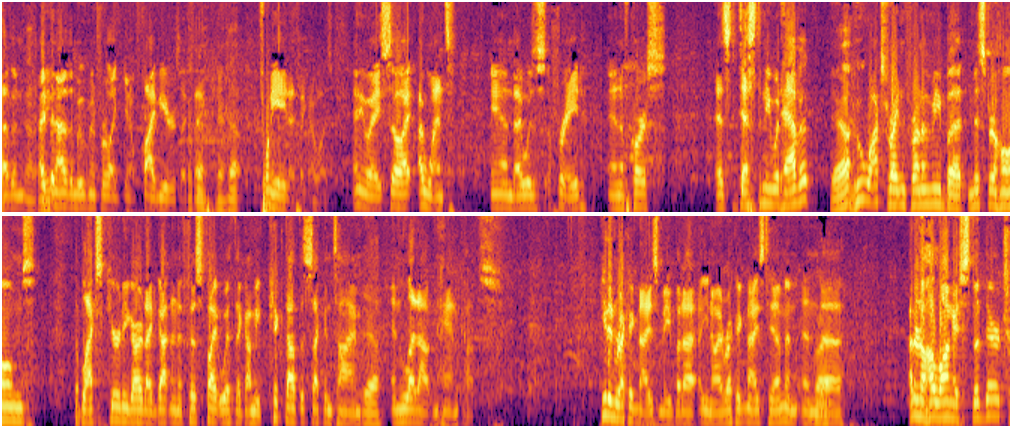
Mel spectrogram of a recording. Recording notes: While on location in Nashville at NAIS' People of Color Conference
